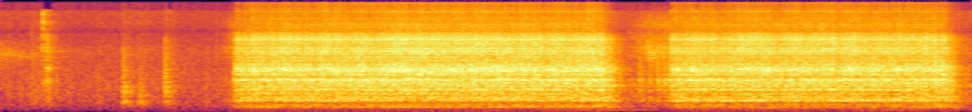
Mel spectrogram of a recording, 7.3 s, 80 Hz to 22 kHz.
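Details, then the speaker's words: Craftsman riding mower with a brand-new battery reading 12.5 V: strained, whirring crank in two short bursts that never catches; owner suspects a bad starter, and a bad ground is also noted for clicking on start. "that sounds bad let me check the voltage of this battery brand new battery but you never know sometimes 12.5 so that ain't it I think the starter is [Music] just really bad"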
